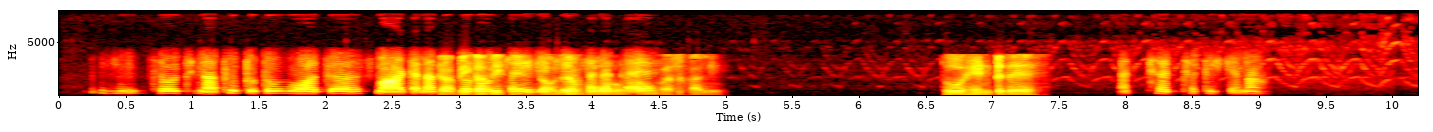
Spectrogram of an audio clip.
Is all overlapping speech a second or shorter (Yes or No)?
No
